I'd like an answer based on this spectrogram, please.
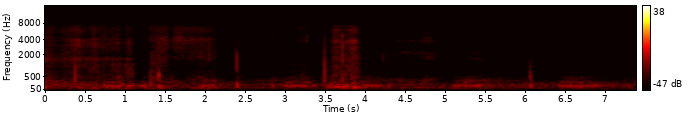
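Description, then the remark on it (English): A cat named Peanut purrs steadily, a continuous low rumbling drone broken by a few sharp rustles and clicks, with no talking over it. “Supposed to be a good cat.”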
